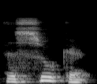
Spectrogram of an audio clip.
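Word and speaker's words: açúcar: la demande sachez que le mot sucre se dit à souk vous accentuez la deuxième syllabe souk dans ce cas quant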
